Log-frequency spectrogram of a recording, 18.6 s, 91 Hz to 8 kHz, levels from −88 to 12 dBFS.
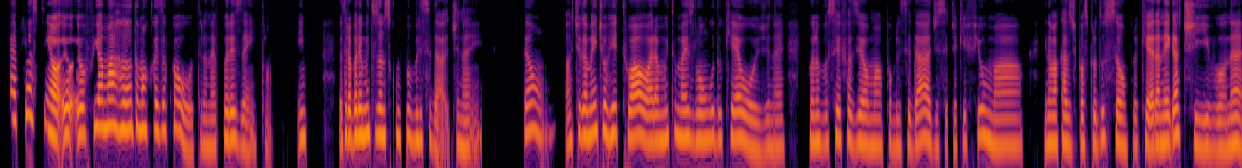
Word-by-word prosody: É, 335 - +1
porque, 380 +4 -2
assim, 320 -8 +1
ó, 210 -2 +9
eu 230 - +6
eu 230 +1 +4
fui 275 +5 -1
amarrando 270 -1 +5
uma 255 0 +3
coisa 250 -1 -1
com 270 - -5
a 255 - +2
outra, 170 -3 -3
né, 165 0 -3
por 200 -1 +2
exemplo, 170 -4 -3 0.4
em 205 +2 -1 0.5
eu - - -4
trabalhei 215 0 +5
muitos 225 0 +2
anos 215 -1 +3
com 215 - -3
publicidade, 195 -4 -4
né, 160 +2 -4 0.6
então 235 -3 -2 0.2
antigamente 220 +5 0
o 240 - +4
ritual 215 -2 +3
era 190 +1 +2
muito 215 +4 -2
mais 210 -2 +1
longo 195 +1 0
do 200 +1 -5
que 215 +2 -5
é 205 0 +2
hoje, 165 -4 -2
né. 165 0 -6 0.4
Quando 185 0 -1
você 185 +4 -3
fazia 185 -2 -1
uma 170 0 -3
publicidade, 175 +2 -3
você 160 0 -10
tinha 165 - -9
que 180 - -8
filmar, 170 -5 -3 0.3
ir - - -6
numa 180 0 +2
casa 180 -2 -1
de 155 - -14
pós-produção, 180 0 -2
porque 170 +2 -6
era 170 +2 +4
negativo, 170 -5 0
né, 175 +1 +1
195 Hz, 175 wpm, -23 LUFS, 170-220 Hz, 0.6 s, ó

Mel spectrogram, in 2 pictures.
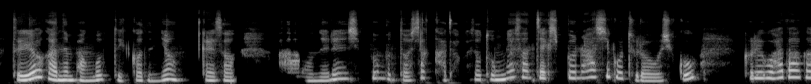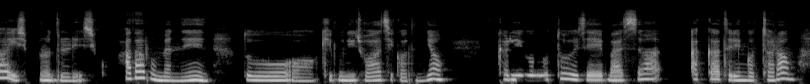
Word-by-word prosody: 늘려가는 205 -3 +7
방법도 200 +2 0
있거든요. 195 +4 -1 0.2
그래서 185 -1 0
'아 - - -13 0.2
오늘은 175 +10 -1
10 255 - -2
분부터 240 -11 -5
시작하자' 305 +11 -5
그래서 220 - -4
동네 220 +7 +3
산책 310 -3 0
10 - - -3
분을 295 0 -1
하시고 335 -3 +1
들어오시고 185 - -1 0.4
그리고 290 0 +1
하다가 315 0 +3
20 200 -1 -1
분으로 195 -1 +2
늘리시고 175 +2 -3 0.2
하다 300 +3 +4
보면은 185 -4 +3 0.3
또 190 -2 +2
어 165 -1 -5
기분이 195 -2 -1
좋아지거든요. 195 +2 -2 0.5
그리고 215 -1 -1
또 255 -3 +1
이제 100 - +1
말씀 95 - +1
아 245 - -2 0.3
아까 120 - -2
드린 190 - +1
것처럼 225 +7 -1
205 Hz, 320 characters per minute, -22 LUFS, 185-255 Hz, 0.5 s, 늘려가는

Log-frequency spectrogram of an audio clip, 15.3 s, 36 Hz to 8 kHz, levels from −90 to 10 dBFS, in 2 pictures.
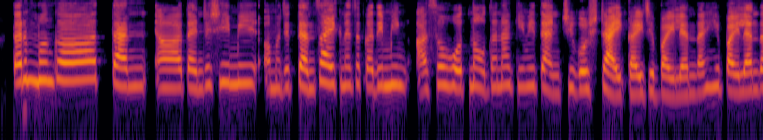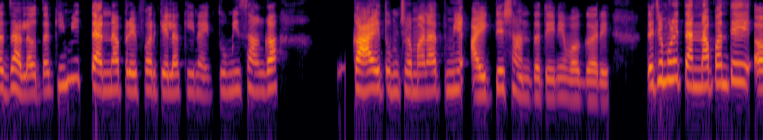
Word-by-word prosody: तर 335 - +5
मग 360 0 -2
अ, 360 +1 +4 0.2
त्यांन 290 -2 +3
अ, 270 +1 +1
त्यांच्याशी 295 +5 -3
मी 320 0 -5
अ - - -7
म्हणजे 265 +2 -9
त्यांचं 275 +1 +2
ऐकण्याचं 305 -1 0
कधी 280 +1 -1
मी 305 0 -4 0.2
असं 280 +5 -5
होत 275 -2 -1
नव्हतं 280 0 -7
ना 300 +1 -5
की 280 - -12
मी 290 0 -8
त्यांची 260 -1 -1
गोष्ट 255 - -3
ऐकायची 215 +3 +4
पहिल्यांदा 205 +2 -1
आणि 255 +4 -5
हे 285 - -9
पहिल्यांदाच 240 +3 +2
झालं 235 -6 +1
होतं 235 +2 -4
की 295 - -9
मी 380 +4 -8
त्यांना 250 -2 +5
प्रिफर 245 0 -3
केला 225 -1 -1
की 235 - -11
नाही 215 -3 -8
तुम्ही 240 +1 -10
सांगा 250 +1 0 0.8
काय 255 0 +10
तुमच्या 240 -1 -7
मनात, 235 +1 -1
मी 245 +1 -3 0.2
ऐकते 205 +5 0
शांततेने 195 -2 -6
वगैरे. 175 -2 -6 0.4
त्याच्यामुळे 360 +5 +2
त्यांना 285 -2 +6
पण 320 -1 +1
ते 350 -1 +3
एक 305 - +1
260 Hz, 195 wpm, -22 LUFS, 235-295 Hz, 0.8 s, काय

